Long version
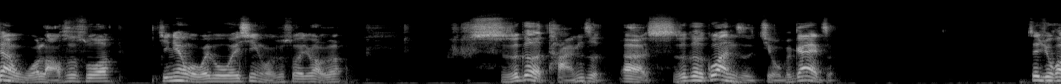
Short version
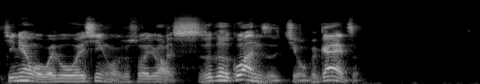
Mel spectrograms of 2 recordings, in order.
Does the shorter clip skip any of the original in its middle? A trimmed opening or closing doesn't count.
yes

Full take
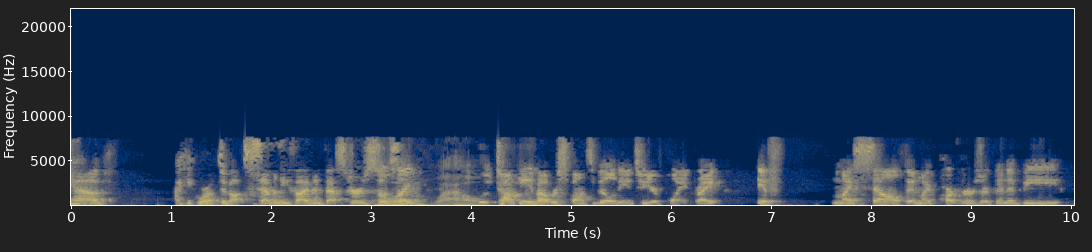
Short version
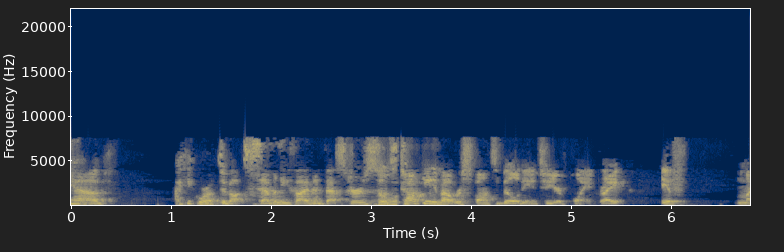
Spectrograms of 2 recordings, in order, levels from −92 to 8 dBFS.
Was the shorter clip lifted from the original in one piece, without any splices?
no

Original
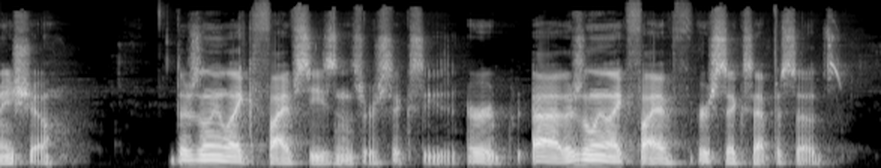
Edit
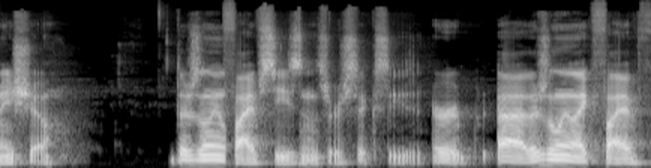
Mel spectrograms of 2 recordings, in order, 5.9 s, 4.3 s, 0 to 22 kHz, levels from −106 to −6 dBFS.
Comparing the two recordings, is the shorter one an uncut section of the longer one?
no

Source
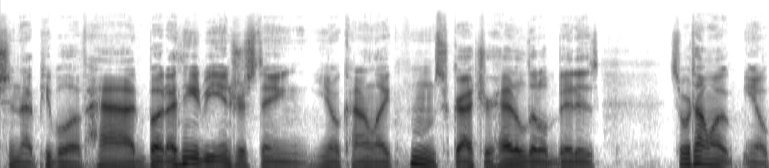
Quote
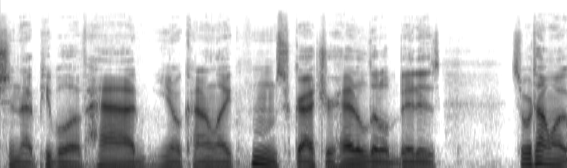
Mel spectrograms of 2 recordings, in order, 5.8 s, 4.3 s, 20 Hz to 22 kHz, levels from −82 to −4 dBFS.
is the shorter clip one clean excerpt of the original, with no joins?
no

